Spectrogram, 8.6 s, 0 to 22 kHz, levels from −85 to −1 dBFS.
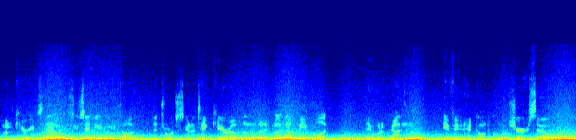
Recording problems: wind noise on the microphone; heavy; 4 dB above the speech

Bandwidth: 15 kHz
